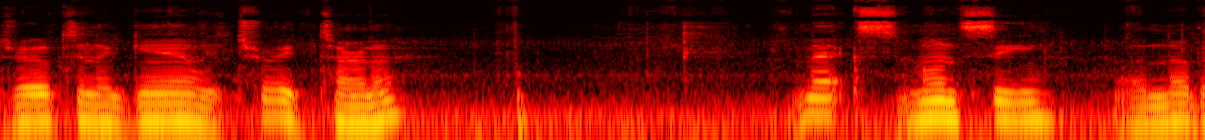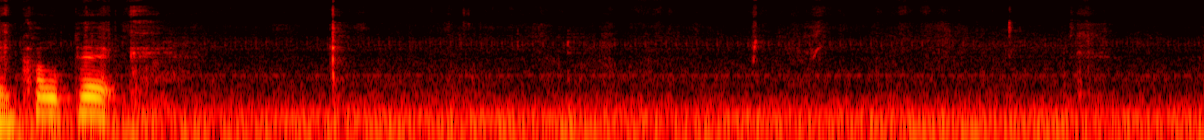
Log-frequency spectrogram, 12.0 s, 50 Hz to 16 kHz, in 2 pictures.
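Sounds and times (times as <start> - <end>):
low background hum: 0.0 - 12.0
cards flipped and slid: 7.5 - 11.6.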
